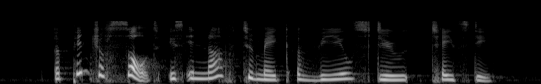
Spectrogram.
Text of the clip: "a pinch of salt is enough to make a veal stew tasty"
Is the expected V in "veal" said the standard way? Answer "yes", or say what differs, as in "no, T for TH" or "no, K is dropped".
yes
